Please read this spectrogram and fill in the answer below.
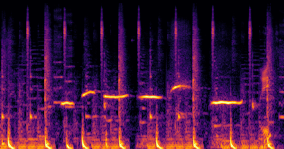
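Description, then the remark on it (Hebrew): A person whistles a short melody of clear, held notes that rise and dip in pitch, fairly loud, with soft rhythmic thumps underneath and no talking. “וואו. את שורקת אה, פנימה או החוצה? איך את שורקת?”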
